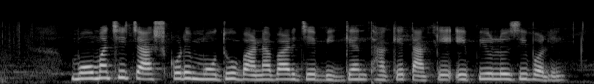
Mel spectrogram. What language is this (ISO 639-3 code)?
ben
